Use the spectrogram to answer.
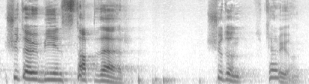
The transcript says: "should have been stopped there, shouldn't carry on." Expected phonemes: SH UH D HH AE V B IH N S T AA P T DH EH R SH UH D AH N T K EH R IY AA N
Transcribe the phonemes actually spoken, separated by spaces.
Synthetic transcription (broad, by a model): SH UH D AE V B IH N S T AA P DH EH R SH UH D AH N T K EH R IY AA N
